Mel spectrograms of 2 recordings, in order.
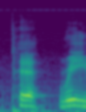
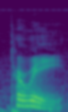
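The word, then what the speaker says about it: פרי: word is paris mitsuyon it's not pe re but paris a one syllable word and if you add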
